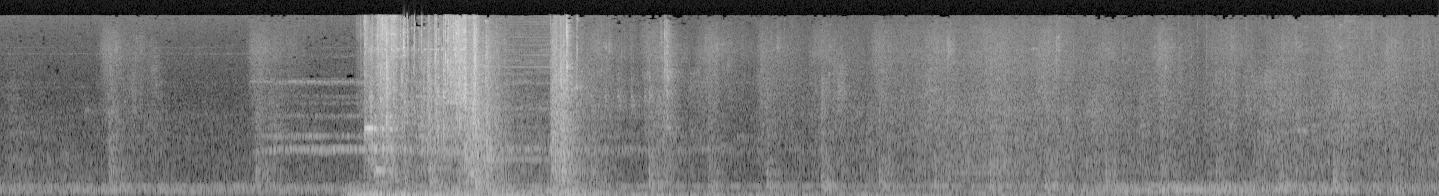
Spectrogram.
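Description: Machinery hums low and steadily.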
